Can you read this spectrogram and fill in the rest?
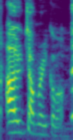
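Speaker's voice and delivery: ordinary talk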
